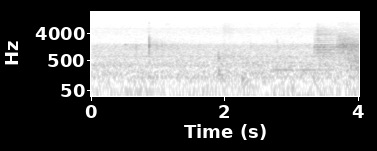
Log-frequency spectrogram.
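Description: Two balls knock together.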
